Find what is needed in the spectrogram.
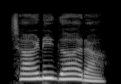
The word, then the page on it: ಚಾಡಿಗಾರ: cāḍigāra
